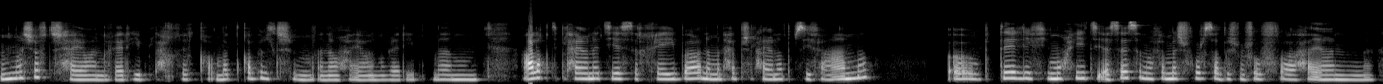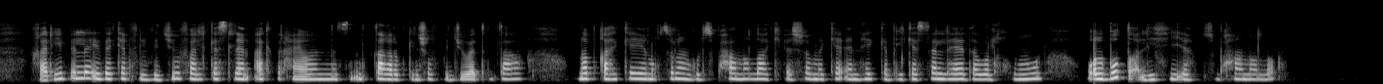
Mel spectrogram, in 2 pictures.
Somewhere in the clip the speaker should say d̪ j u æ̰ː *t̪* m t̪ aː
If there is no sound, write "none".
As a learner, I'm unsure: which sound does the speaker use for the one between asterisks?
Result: t̪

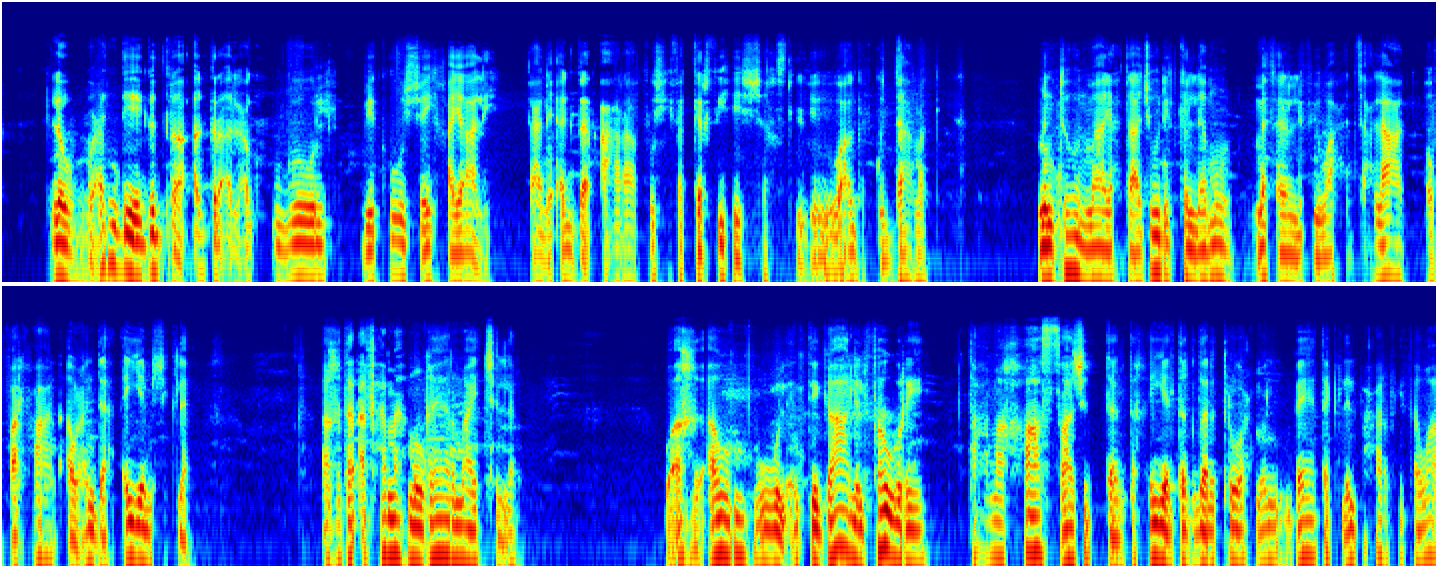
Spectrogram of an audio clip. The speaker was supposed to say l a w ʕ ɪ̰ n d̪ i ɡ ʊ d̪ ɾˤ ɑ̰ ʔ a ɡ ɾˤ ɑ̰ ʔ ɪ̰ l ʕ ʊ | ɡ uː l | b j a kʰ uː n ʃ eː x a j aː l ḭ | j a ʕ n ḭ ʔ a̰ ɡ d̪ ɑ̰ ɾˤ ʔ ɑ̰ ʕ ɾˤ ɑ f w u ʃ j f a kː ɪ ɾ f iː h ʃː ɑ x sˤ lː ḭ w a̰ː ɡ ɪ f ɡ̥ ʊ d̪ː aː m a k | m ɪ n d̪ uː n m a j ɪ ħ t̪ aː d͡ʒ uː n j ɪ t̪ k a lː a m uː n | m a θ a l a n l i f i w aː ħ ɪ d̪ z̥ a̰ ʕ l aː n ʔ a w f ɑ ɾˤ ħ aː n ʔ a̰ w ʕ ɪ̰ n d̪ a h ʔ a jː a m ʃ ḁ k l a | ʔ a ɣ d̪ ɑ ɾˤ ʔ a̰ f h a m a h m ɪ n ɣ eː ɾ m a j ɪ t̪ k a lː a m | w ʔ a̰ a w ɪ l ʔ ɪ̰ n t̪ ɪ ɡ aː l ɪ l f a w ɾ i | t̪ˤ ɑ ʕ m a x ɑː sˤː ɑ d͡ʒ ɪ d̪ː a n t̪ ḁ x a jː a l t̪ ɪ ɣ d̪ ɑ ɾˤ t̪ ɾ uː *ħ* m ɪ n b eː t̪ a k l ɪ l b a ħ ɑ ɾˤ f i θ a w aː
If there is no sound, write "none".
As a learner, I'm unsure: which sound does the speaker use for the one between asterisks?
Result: ħ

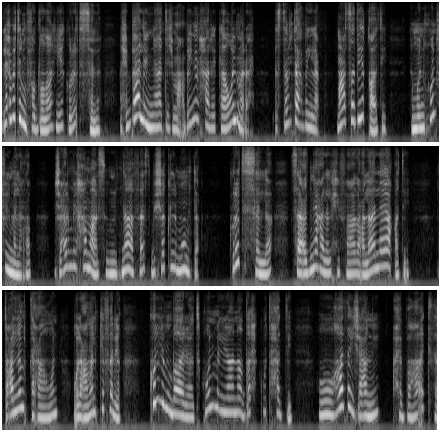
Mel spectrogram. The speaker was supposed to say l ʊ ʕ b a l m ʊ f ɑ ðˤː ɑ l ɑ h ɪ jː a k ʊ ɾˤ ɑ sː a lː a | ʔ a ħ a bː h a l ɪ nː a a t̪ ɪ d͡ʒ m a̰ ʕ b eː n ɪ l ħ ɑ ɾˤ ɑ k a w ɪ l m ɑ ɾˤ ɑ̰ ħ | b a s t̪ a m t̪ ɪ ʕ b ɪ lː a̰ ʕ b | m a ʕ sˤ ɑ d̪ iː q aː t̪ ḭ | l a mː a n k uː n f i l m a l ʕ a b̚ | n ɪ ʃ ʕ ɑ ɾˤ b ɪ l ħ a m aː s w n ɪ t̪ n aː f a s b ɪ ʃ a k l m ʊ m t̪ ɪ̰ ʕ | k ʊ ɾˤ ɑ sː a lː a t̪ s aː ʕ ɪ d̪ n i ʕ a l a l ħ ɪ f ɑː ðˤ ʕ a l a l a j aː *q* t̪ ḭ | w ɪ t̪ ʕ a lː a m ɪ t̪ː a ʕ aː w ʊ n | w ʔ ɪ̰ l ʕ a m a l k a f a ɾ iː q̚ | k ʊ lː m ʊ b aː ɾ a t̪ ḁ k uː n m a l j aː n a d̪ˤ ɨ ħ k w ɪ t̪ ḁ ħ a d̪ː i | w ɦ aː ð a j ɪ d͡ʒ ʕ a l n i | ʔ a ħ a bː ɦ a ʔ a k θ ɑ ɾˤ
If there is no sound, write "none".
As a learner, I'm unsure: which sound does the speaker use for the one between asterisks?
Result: q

